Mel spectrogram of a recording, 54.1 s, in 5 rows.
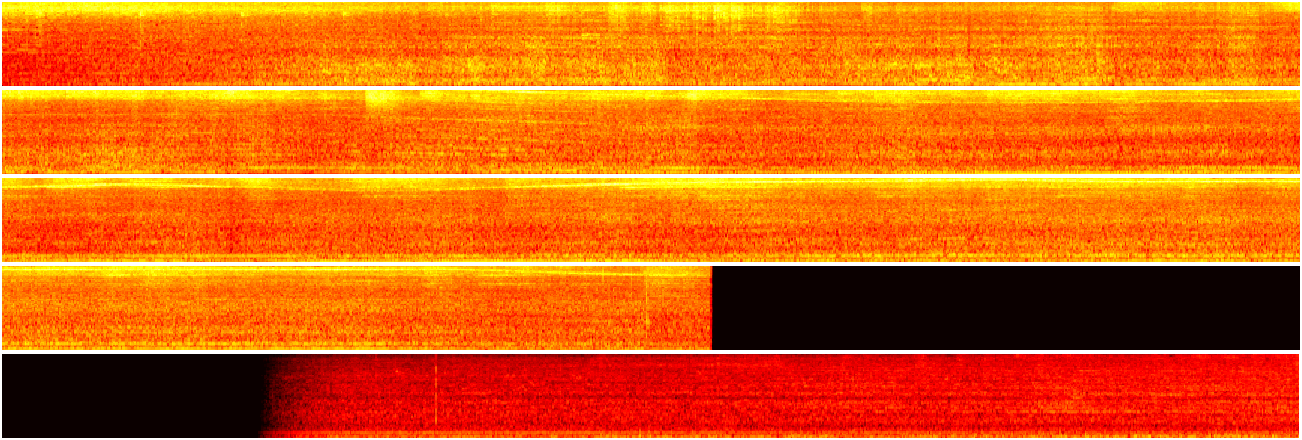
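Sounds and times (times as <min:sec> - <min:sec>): train rumble: 0:00.0 - 0:38.4, 0:45.5 - 0:54.0
train wheels squealing on rail: 0:00.0 - 0:38.4.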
